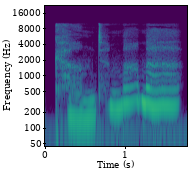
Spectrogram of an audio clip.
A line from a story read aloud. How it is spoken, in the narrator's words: murmur, with defiance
